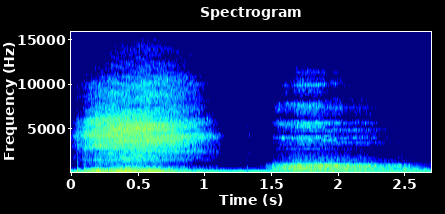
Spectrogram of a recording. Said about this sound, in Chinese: 花豹深呼吸一下。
